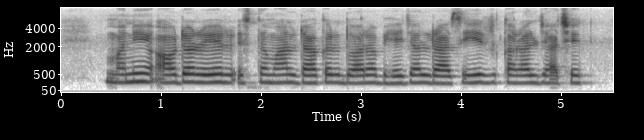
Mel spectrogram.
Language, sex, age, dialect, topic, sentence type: Magahi, female, 25-30, Northeastern/Surjapuri, banking, statement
